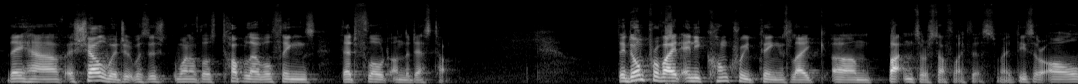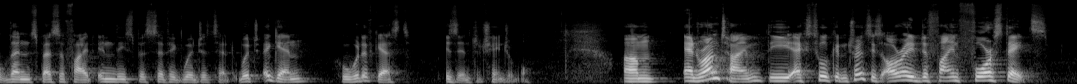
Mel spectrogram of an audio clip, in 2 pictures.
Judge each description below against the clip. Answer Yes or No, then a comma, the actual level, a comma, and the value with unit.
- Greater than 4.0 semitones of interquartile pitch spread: Yes, average, 4.6 semitones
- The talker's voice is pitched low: Yes, low, 125 Hz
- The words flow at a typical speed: Yes, average, 165 wpm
